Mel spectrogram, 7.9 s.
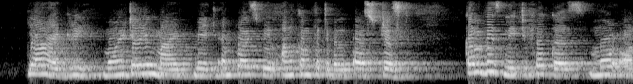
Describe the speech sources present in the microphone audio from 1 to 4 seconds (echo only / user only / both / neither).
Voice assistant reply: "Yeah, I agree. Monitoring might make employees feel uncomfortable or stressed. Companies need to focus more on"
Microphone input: echo only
